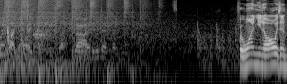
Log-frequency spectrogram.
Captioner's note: sisighghs s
